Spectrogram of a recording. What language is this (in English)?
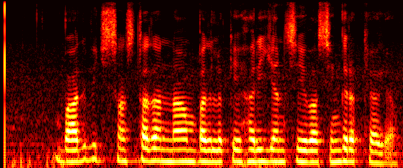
Punjabi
